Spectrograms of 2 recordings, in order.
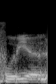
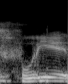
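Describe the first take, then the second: First: The final r is pronounced. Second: The final r is silent. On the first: The speaker calls it wrong. "not Fourier" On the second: The speaker calls it right. "it's Fourier ... so the R is silent"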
